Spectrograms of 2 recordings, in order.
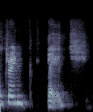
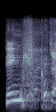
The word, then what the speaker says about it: Dinklage: They did, especially, is his name Peter Dinklage? – Dinklage. – I knew I was saying it wrong.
